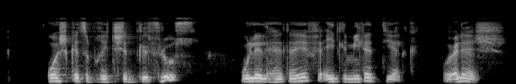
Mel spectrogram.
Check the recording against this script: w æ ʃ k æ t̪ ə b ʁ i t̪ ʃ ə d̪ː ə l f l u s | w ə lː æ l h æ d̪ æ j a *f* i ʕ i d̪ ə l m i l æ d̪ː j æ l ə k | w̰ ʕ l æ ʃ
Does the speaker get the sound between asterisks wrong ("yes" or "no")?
no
